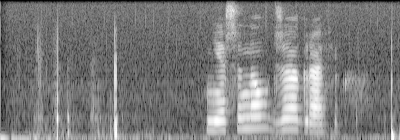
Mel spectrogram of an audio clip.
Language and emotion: Russian, neutral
